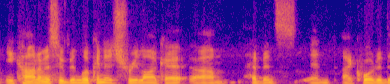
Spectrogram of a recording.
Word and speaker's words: Sri Lanka: Some people say Sri Lanka, but I think it's pronounced Sri Lanka.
